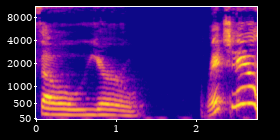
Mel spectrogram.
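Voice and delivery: pause, then pitch up into the question; intrigued realization. Retold or imitated. Fiancée hearing he is in the will, suddenly intrigued.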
